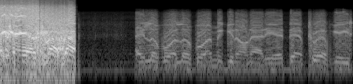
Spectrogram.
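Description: Speech only. A very loud voice breaks off about a second in. After a brief silence a quieter, thinner-sounding voice comes in over a steady low hum, as two-way radio talk.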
